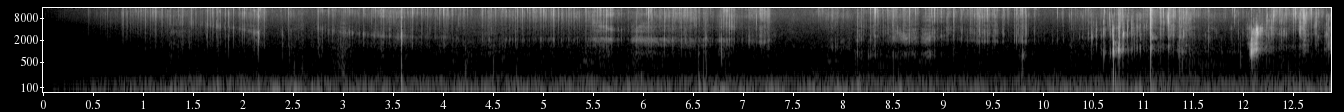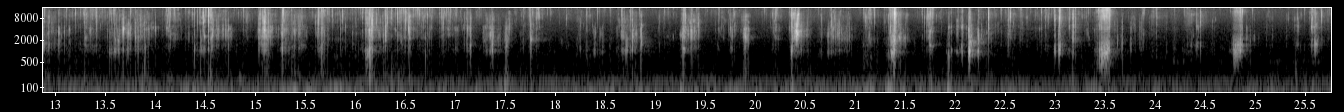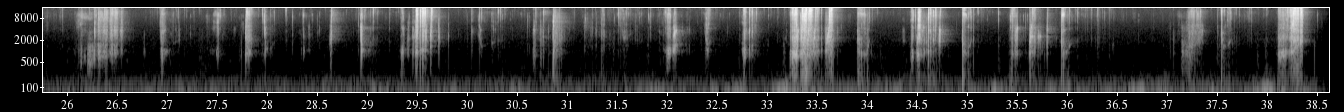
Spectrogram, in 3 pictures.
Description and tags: Miked at 4-6" distance.
Egg pulp squished between fingers.
fluid, gelatinous, organic, squirt, squish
